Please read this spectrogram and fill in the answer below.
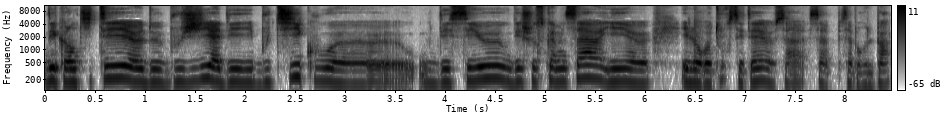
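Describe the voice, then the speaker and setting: The delivery comes at a very slow pace with a monotone, flat intonation. It is a very clean recording with a silent background. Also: woman. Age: 20s. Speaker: young entrepreneur, company co-founder. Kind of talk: casual interview.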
